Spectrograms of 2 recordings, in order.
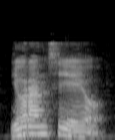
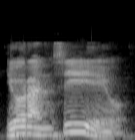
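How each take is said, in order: Both takes have the same delivery.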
